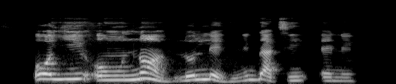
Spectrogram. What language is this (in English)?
Yoruba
